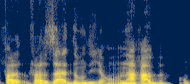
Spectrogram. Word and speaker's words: Farzad: C'est Farzad, c'est ça? Mm. On dit Farzad, on dit en arabe, en prononciation.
